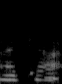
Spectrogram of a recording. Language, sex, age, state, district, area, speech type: Hindi, female, 18-30, Madhya Pradesh, Harda, urban, conversation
